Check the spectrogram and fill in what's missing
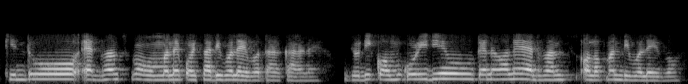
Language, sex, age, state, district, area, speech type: Assamese, female, 30-45, Assam, Sonitpur, rural, conversation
